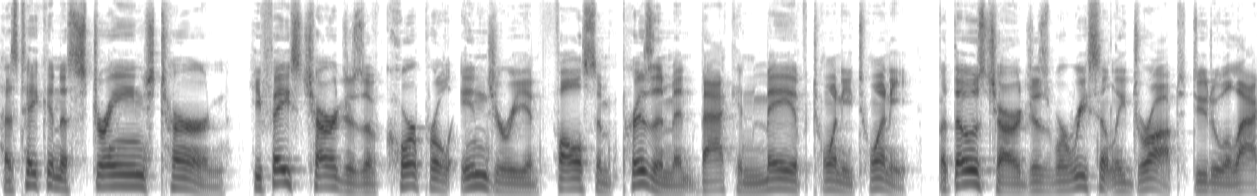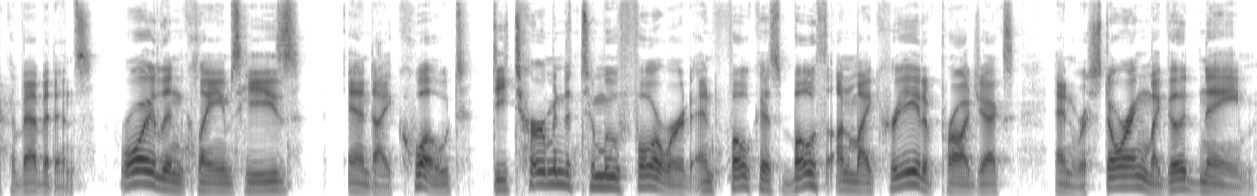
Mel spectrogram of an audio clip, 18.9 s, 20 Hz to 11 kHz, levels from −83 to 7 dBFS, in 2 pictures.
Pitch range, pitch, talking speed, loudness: 90-140 Hz, 115 Hz, 170 wpm, -24 LUFS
